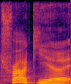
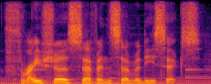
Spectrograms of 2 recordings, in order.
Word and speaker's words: Thracia: It has katakana that reads Torakia, so I assumed based on this information that it would be pronounced Trachea in English. However, there is a video of Fire Emblem Heroes characters saying the names of every mainline game, and yeah, they pronounce it Thracia 776.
